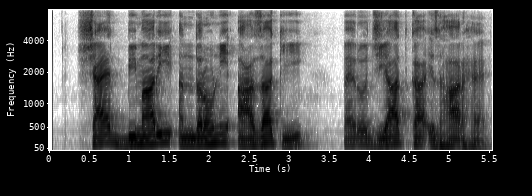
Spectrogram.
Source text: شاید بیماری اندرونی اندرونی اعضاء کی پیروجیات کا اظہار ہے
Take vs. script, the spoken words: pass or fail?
fail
